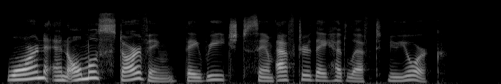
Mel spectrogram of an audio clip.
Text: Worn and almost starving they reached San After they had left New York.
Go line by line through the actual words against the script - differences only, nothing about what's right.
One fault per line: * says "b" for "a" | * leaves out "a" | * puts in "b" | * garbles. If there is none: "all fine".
all fine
